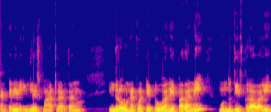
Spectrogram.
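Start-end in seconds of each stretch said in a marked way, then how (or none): none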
